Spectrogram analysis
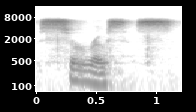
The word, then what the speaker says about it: cirrhosis: this problem of course as cirrhosis see i RR h o sis it's got a weird spelling blip silent H in the middle CI RR h o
